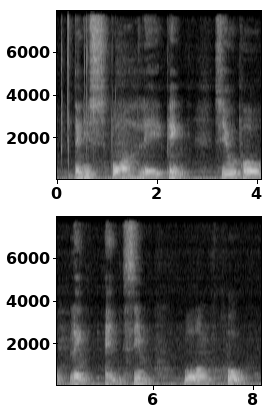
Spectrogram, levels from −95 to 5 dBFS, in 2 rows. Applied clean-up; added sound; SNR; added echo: none; Crack; 20 dB; reverberation time 0.3 s.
